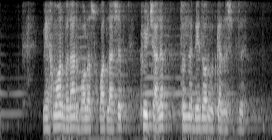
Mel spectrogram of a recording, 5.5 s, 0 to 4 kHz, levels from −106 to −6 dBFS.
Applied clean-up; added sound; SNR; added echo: none; Brass instrument; 19 dB; reverberation time 1.0 s.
